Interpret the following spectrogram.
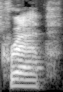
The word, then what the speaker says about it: CRAAP: purpose of a resource sometimes it's pronounced crap other times crop do you want to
